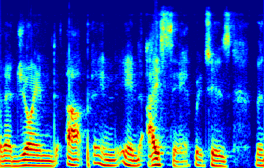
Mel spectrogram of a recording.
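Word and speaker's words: Æsir: relatively easy to pronounce it's just more of a more of an eye sound as almost as in ice um and the th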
